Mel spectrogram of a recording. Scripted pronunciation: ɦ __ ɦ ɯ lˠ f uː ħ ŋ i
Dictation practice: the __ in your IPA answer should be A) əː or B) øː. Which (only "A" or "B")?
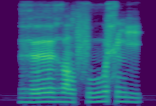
B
